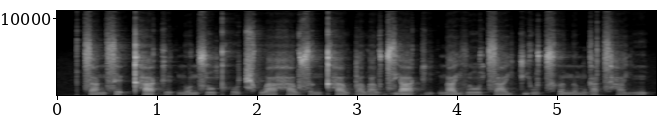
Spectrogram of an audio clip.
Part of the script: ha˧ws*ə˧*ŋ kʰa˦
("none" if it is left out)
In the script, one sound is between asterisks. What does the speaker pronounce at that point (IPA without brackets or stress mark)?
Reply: ə˧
